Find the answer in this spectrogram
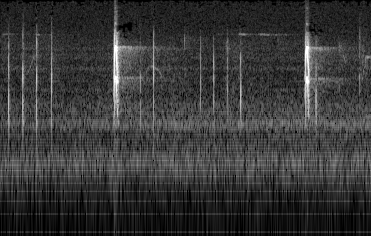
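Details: Great spotted woodpecker from the Vosges, Alsace: two loud, sharp 'kik' calls nearly two seconds apart, with scattered softer ticks and clicks around them.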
